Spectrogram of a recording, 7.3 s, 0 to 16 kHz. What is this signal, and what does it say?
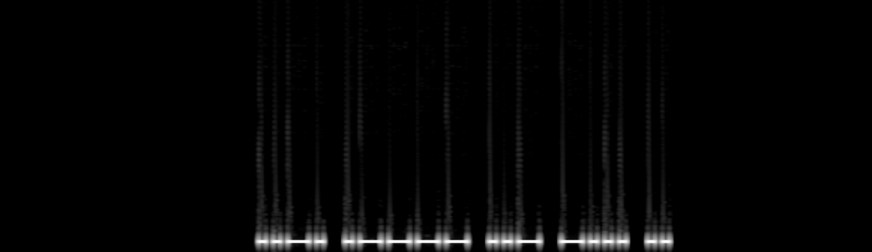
Morse code, heard as a keyed tone, about 20 wpm, 700 Hz. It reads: F1UBI
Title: DXCC-100 Call Signs - 5 Characters - Repeated 3x - 20wpm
